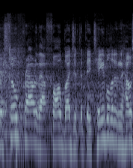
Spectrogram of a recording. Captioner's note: some Applause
